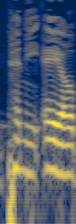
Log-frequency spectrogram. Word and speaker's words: Peniel: I say Peniel because that's the pronunciation in Hebrew.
